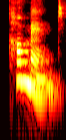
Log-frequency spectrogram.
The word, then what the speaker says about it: comment: Nhớ cho qua là cái từ này là comment, âm tiết số 1 nhá. Comment không phải comment ạ, comment là tiếng Việt mình nói thôi nhá.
